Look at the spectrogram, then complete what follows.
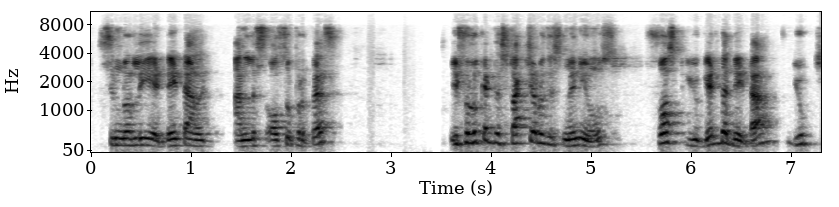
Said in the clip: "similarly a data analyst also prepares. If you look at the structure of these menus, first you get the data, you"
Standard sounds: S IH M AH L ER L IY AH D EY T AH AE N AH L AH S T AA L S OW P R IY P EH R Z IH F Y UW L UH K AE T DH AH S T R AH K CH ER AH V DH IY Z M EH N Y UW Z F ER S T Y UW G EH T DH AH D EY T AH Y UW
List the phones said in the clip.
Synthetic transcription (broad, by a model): S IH M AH L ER L IY AH D EY T AH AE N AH L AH S AA L S OW P R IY P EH R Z IH F Y UW L UH K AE T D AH S T R AH K CH ER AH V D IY S M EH N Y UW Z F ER S T Y UW G EH T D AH D EY T AH Y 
